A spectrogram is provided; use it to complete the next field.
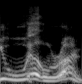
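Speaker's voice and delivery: very high, loud screaming yell. Retelling forcing himself on a treadmill: imitating himself screaming. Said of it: "screaming at myself".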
